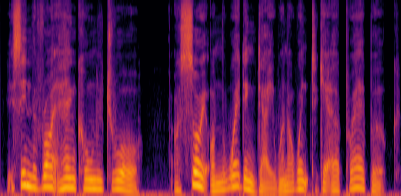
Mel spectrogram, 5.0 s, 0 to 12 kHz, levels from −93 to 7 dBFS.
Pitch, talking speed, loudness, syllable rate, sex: 135 Hz, 250 wpm, -18 LUFS, 5.6 syllables/s, male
